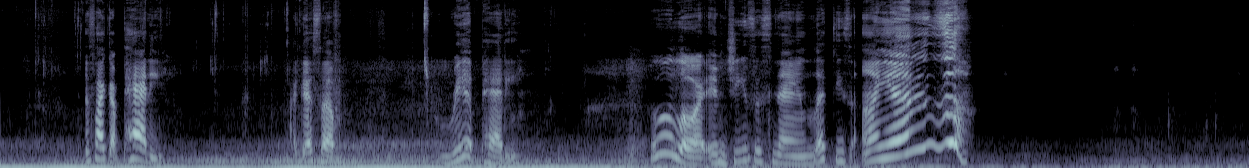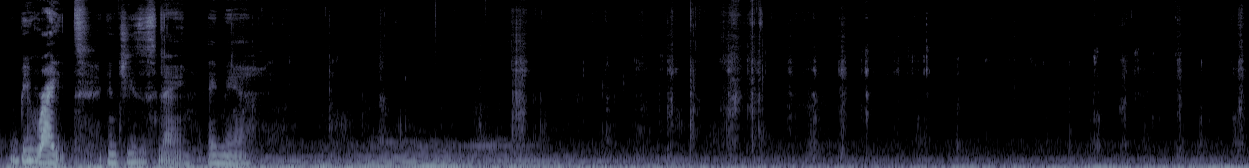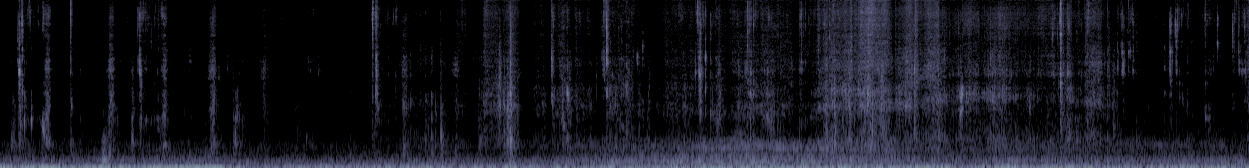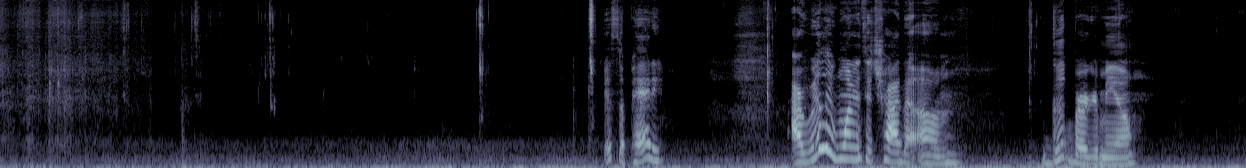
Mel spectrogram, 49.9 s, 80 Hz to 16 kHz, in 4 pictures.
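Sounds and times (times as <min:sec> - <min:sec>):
person chewing sandwich: 0:01.8 - 0:02.9, 0:15.4 - 0:42.6.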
